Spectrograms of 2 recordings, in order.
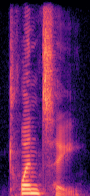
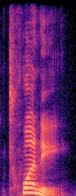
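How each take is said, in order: First: The middle T is pronounced clearly and crisply. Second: The middle T is softened and skipped over. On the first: "영국식으로 이 단어를 발음을 해 보면은" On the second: "제가 아까 미국식으로 발음을 했듯이"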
